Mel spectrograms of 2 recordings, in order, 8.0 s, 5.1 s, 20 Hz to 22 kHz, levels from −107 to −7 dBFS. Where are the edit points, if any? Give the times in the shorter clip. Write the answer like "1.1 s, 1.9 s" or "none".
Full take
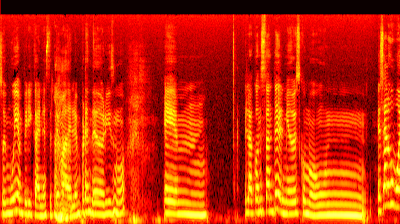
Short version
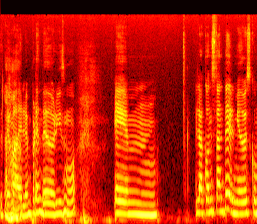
none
